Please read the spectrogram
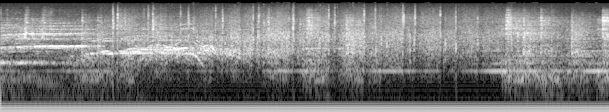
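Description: Audience applause over recorded performance music. The applause swells about a second in, and the music's rhythm comes back to the fore near the end.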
